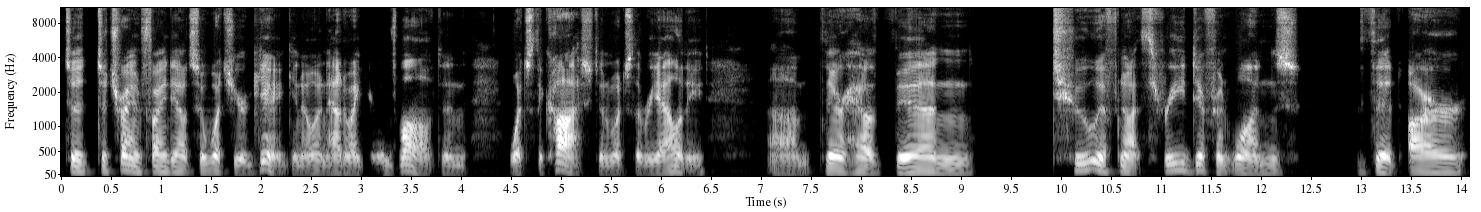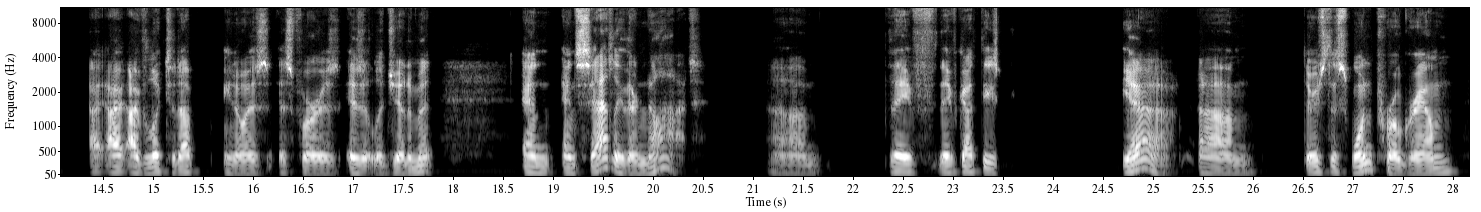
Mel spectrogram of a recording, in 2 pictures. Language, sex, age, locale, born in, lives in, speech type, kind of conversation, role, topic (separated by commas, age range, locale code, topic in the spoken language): English, male, 70-74, en-US, Canada, United States, conversation, advice, user, How can I step out of my comfort zone and build confidence trying new things?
